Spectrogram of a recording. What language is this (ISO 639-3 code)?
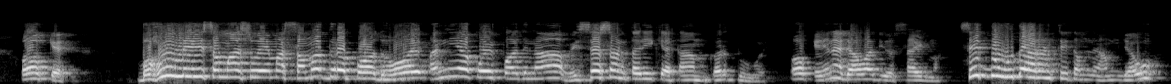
guj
